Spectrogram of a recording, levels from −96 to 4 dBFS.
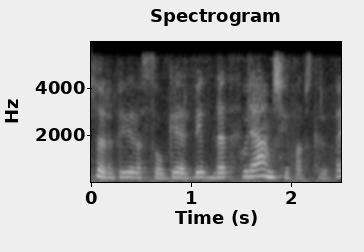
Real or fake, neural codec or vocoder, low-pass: fake; codec, 16 kHz in and 24 kHz out, 0.8 kbps, FocalCodec, streaming, 65536 codes; 5.4 kHz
